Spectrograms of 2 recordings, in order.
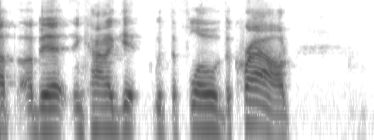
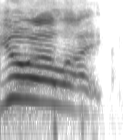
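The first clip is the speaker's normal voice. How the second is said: high, loud drunk imitation; drunken garble; 12 semitones higher, 7 dB louder than usual. Drunk man giving his order to his partner, high garbled speech. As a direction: slur it out high and loud, barely intelligible. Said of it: "I don't even know how she understood me".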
